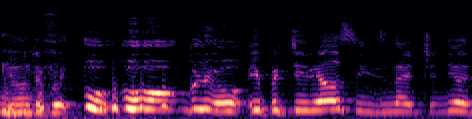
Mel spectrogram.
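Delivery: flustered blurt. Retelling how a guy reacted when she turned down his coffee; imitating a flustered guy. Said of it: "guy flustered by her flirt reply".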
